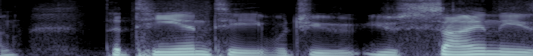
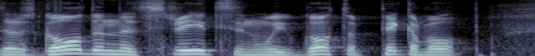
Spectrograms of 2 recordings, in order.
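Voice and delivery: attempted put-on Irish accent. Quoting an old saying about gold in the streets: attempted irish accent. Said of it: "I don't know how to say it in an Irish accent".

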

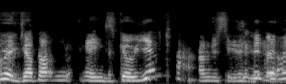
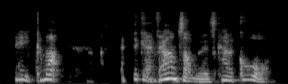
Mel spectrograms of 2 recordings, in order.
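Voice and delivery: very dull, hushed, barely voiced whisper; 6 dB quieter than usual. Sneaking up close to another character in a game: very dull whisper. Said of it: "in a very dull whisper".

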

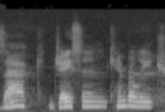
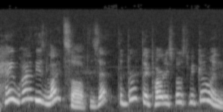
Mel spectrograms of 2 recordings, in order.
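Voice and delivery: bad, very high sing-song voice, pitch swinging wildly; 11 semitones higher, 7 dB louder than usual. Retelling a scene where Zach walks into a dark room: bad Zach impression. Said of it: "That was a real bad impression that I did".

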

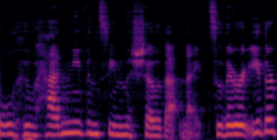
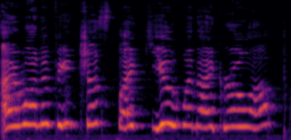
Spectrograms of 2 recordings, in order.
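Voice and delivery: very high, loud shrieking scream; 12 semitones higher, 7 dB louder than usual. Speaker retells screaming at a woman signing her program, re-enacting the scream. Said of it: "I just kind of screamed at her".

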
